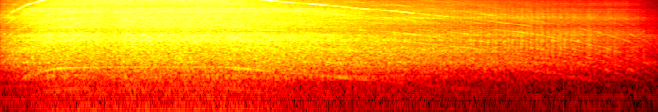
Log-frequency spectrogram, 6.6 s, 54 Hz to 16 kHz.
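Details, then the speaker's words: Milwaukee FSPE-110-QX jigsaw after the damaged gear wheel was replaced. High, even motor whine with no clacking or clunk, then a smooth spin-down at switch-off; sounds as it did before the gear broke. Normal running. "that seems to be back pretty much as I remember it before the gear got damaged."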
